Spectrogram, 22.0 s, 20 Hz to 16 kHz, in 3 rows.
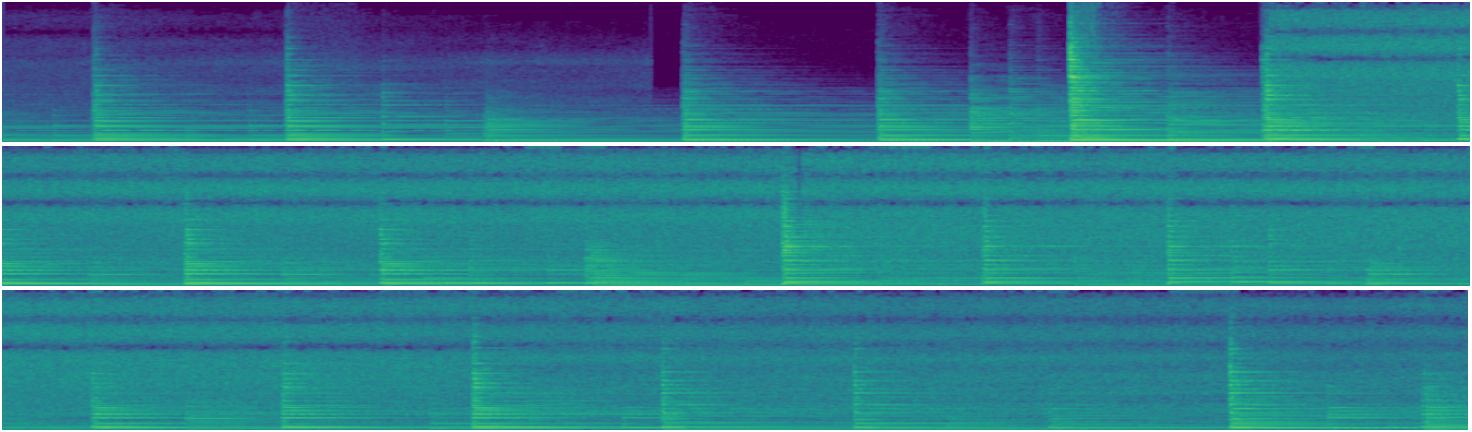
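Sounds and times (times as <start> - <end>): slow gentle piano melody: 0.0 - 22.0.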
